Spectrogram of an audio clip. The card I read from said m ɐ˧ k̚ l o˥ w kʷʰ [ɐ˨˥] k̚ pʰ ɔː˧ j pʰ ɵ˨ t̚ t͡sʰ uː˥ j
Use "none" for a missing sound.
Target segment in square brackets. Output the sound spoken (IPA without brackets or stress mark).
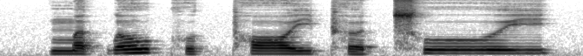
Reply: ɐ˨˥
